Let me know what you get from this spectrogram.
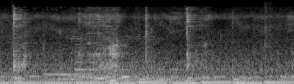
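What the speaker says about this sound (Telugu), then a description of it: "ఒక స్పూన్ ఉప్పు వేసుకొని కలుపుకోవాలి." Spoon stirring salt and turmeric through spinach fry in a metal pan, a steady run of scraping and clinking strokes over a low sizzle, close and fairly loud, with no talking.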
